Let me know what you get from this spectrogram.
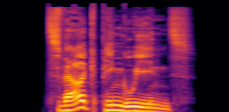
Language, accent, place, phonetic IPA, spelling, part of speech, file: German, Germany, Berlin, [ˈt͡svɛʁkˌpɪŋɡuiːns], Zwergpinguins, noun, De-Zwergpinguins.ogg
- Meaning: genitive singular of Zwergpinguin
